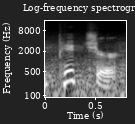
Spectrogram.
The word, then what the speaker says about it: picture: it's a little different when I say pi picture I have the C C Sound but I don't release it so it's a stop sound I stop the air I say P I make the position of the K the C but I don't release the C Sound I just make the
